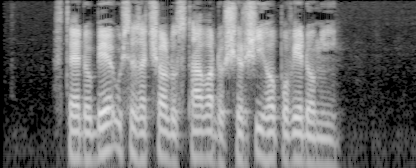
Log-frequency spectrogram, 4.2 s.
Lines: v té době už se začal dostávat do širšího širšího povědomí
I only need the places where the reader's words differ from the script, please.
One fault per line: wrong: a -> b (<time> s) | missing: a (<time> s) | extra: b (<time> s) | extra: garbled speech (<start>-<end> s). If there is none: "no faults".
missing: širšího (2.8 s)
